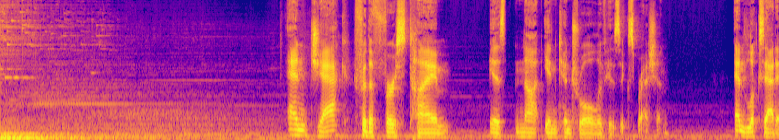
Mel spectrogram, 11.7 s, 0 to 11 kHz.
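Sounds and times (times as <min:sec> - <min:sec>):
glass shattering: 0:00.0 - 0:02.0
glass giving off a thin sustained ringing whine: 0:00.0 - 0:04.0
dense low rumble: 0:00.0 - 0:11.0
speech: 0:04.3 - 0:10.1, 0:11.0 - 0:11.6.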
